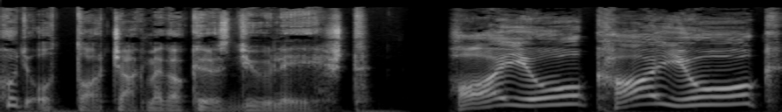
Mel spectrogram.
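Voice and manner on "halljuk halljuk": very high, shrill yelling. A club member calls out as the meeting assembles: shouting. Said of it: "Kiabált Barabás".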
